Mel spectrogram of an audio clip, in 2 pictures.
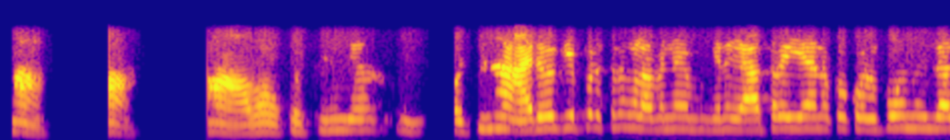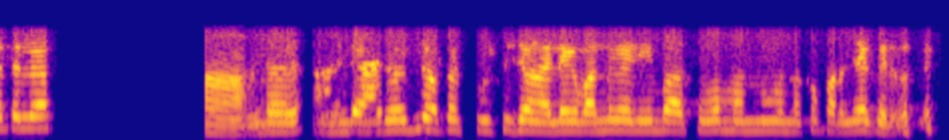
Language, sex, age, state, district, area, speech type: Malayalam, female, 60+, Kerala, Pathanamthitta, rural, conversation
